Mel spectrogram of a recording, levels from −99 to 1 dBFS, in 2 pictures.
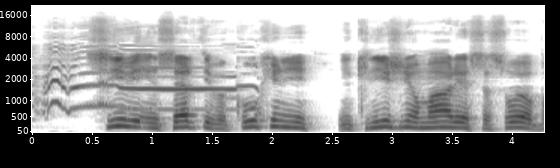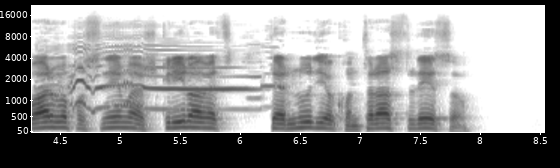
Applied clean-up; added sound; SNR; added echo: classical method log-MMSE.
